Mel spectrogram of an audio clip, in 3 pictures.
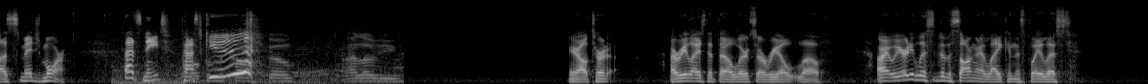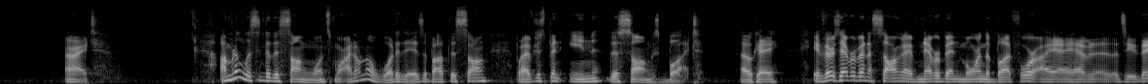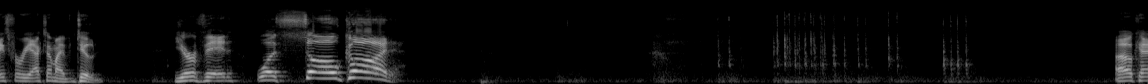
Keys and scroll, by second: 29.9-32.1 typing, 32.3 Return.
